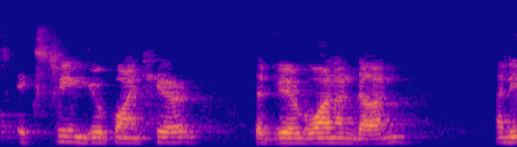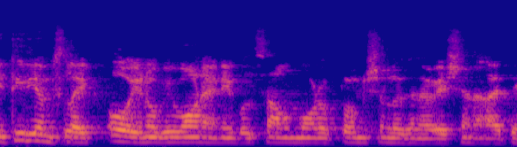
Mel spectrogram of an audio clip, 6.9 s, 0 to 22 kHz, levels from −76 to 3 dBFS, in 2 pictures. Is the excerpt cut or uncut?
uncut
